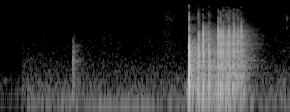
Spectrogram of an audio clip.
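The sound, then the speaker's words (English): A single die is rolled during a tabletop game: a faint tap, then a short, clattering rattle of quick bounces that dies away within about half a second. “So I'm rolling one prowess dice.”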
